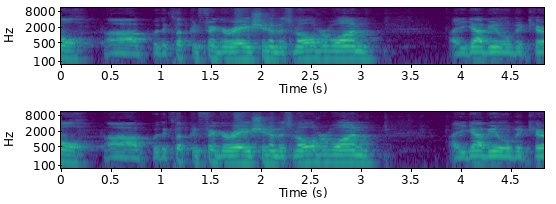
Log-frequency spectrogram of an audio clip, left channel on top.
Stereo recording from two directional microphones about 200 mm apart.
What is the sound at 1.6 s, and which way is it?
Speech, 30° right (ahead or behind).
